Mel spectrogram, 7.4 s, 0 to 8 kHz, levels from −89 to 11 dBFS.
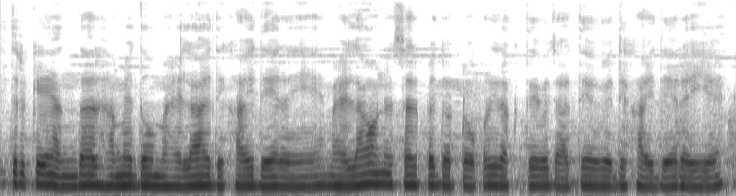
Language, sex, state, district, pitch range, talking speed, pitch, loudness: Hindi, male, Chhattisgarh, Sukma, 100-110 Hz, 195 wpm, 105 Hz, -14 LUFS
